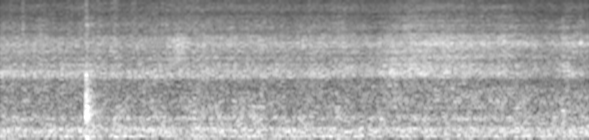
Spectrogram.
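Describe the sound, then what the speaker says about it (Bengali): Mixed vegetables are stirred in a hot pan under a continuous, even sizzle, with one brief knock of the utensil early on. "সবজিটাকে ভালো করে মিশিয়ে দিচ্ছি"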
